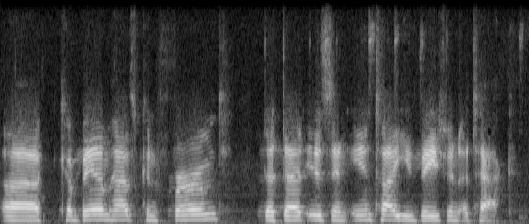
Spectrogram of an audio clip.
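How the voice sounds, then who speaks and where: A man's voice: fairly high pitch, level tone, slow pace, fairly bright tone. A man chatting casually as co-host of a gaming show. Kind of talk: casual chat. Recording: dull lo-fi voice chat audio.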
